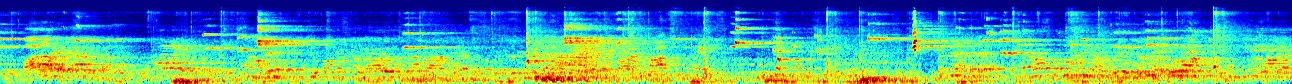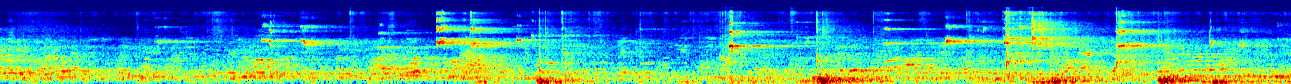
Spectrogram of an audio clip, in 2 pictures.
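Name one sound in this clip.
Men call out and talk loudly across an echoing hall.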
